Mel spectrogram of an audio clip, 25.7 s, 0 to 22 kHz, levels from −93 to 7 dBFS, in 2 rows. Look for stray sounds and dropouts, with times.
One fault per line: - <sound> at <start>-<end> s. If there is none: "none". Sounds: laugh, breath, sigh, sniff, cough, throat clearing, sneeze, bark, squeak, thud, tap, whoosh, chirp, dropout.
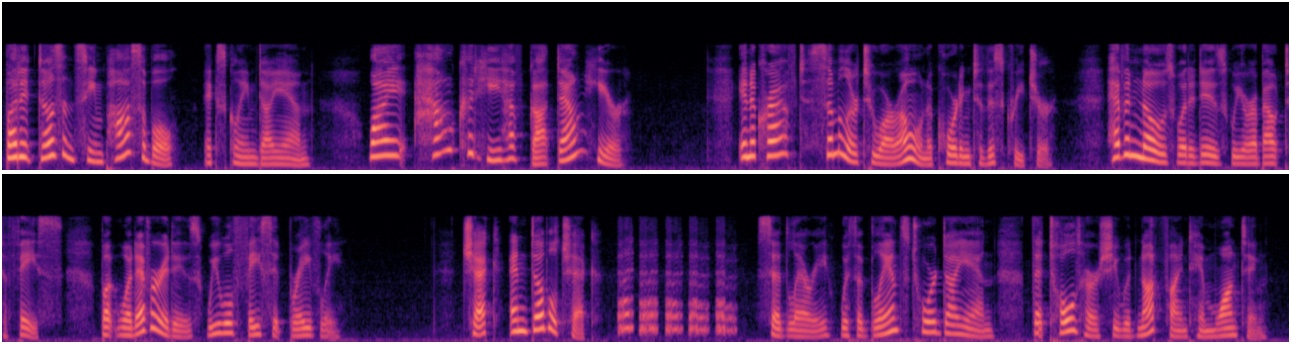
- laugh at 19.0-20.2 s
